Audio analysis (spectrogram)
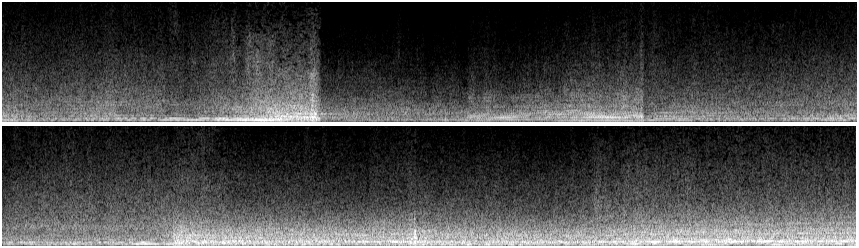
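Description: Race trucks roar around Bristol Motor Speedway in Tennessee, a loud, continuous engine drone with rising and falling pitch as the field sweeps past, without any talk over it.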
